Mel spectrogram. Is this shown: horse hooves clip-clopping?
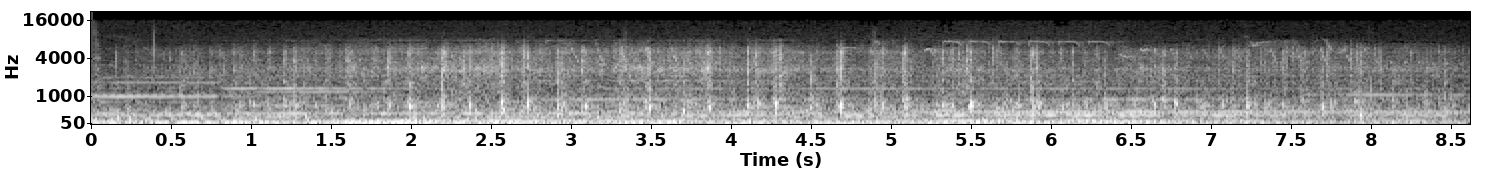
yes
